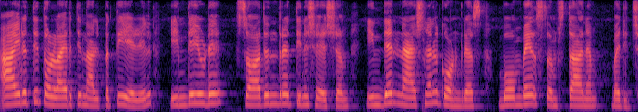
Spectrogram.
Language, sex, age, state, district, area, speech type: Malayalam, female, 18-30, Kerala, Kozhikode, urban, read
